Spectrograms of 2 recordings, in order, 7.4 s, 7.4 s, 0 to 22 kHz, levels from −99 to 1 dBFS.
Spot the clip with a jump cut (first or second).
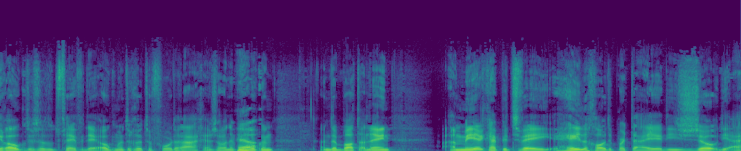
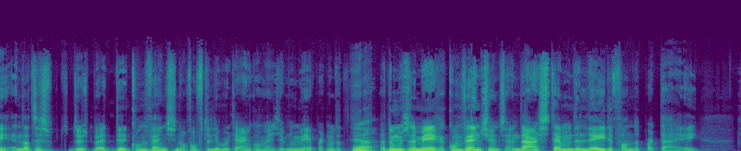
second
